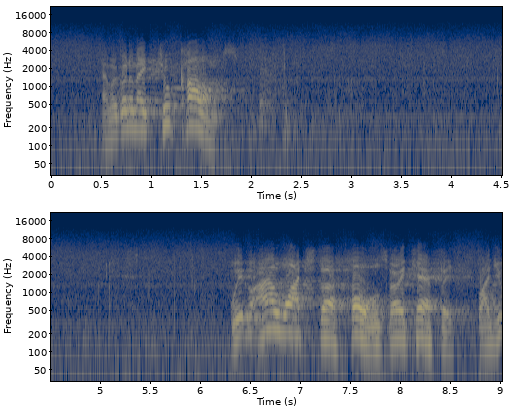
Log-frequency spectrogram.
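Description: A man lectures with animation, heard through a microphone.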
